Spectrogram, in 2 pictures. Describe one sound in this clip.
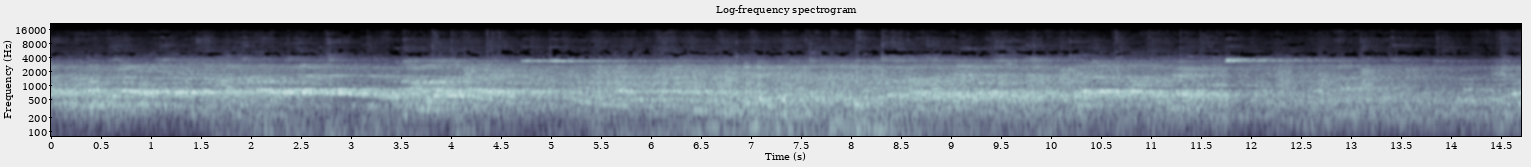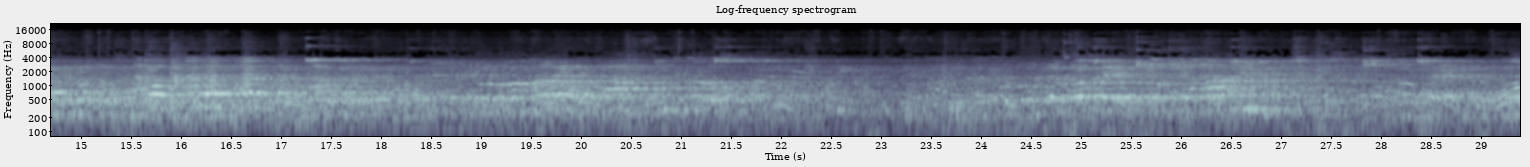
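A crowd of spectators murmurs and shouts in a large echoing hall.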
